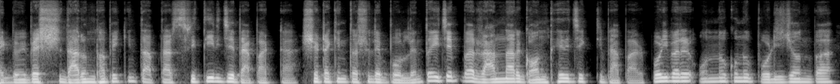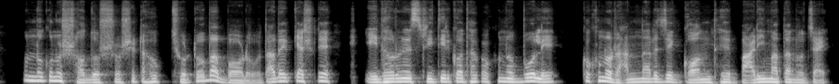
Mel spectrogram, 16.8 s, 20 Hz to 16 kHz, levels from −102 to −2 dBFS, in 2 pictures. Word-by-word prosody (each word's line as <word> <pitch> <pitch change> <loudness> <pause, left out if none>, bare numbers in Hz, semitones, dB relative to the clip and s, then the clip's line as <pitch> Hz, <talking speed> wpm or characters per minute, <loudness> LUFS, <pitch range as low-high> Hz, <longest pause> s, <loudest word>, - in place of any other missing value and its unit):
একদমই 110 +2 0
বেশ 120 - +5 0.2
দারুণভাবে 120 +5 +3
কিন্তু 155 -5 -5
আপনার 110 -1 -4
স্মৃতির 140 +3 +2
যে 140 - +6
ব্যাপারটা 95 -1 -5 0.2
সেটা 130 -2 +3
কিন্তু 130 -1 0
আসলে 120 0 0
বললেন। 105 +2 0
তো - - -5
এই 165 - +3
যে 180 - +5
বা 155 - +2
রান্নার 130 +4 +4
গন্ধের 115 +7 +2
যে - - -2
একটি 130 -2 -11
ব্যাপার, 90 -1 -7 0.2
পরিবারের 160 +1 +4
অন্য 140 +1 -3
কোন 155 -1 +1 0.2
পরিজন 115 +3 0
বা 125 - 0 0.4
অন্য 180 -1 +2
কোন 175 - +2 0.2
সদস্য 110 +1 -2 0.2
সেটা 135 -1 -5
হোক 130 - -2 0.2
ছোট 110 -2 -3 0.2
বা 200 - +4
বড়, 95 0 -1 0.2
তাদেরকে 155 +4 0
আসলে 155 +3 -3 0.5
এই 120 - +4
ধরনের 140 +1 +5
স্মৃতির 135 +1 0
কথা 135 -1 +1
কখনো 140 +2 -1 0.2
বলে, 140 -5 +5 0.4
কখনো 160 0 +1
রান্নার 130 +4 0
যে 135 - +3 0.2
গন্ধে 115 +3 0 0.2
বাড়ি 110 +6 +2
মাতানো 120 -3 0
যায়, - - -5
125 Hz, 175 wpm, -22 LUFS, 110-140 Hz, 0.5 s, যে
